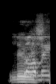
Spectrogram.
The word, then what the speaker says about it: Lewis: He can pronounce, I suppose, his name the way he wants to. – He can. – And he pronounces it Lewis.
